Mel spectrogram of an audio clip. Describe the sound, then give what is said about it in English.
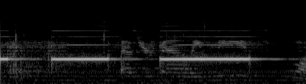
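A radio receiver's deviation alarm, set off by a signal deviating on the 10.7 IF, sounds in two long, steady electronic beeps at one pitch, after a brief first chirp, over faint radio hiss and murmuring voices. “There's that deviation alarm again.”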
